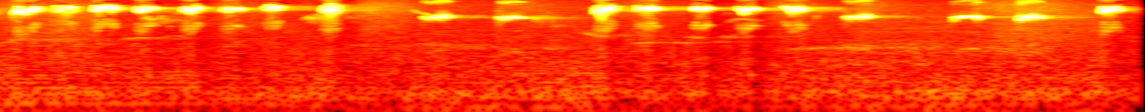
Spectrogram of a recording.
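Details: Clear-voiced Kolibri ninja sunbird in a full-filler tutor song: steady rhythmic bursts of very high, sharp chips about five per second, interrupted by slightly lower whistled slurs.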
